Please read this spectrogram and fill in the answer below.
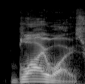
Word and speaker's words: Bleiweiss: and screw that up it's blywise right that's exactly exactly right oh thank god my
